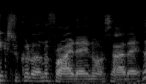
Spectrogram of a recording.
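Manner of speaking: normal talking voice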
